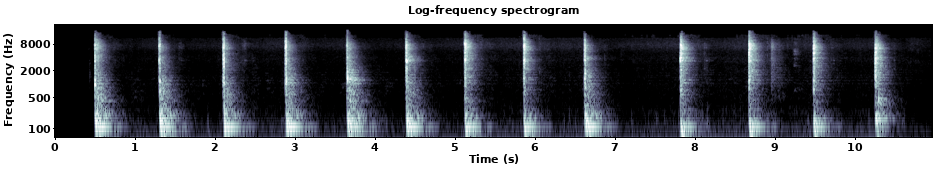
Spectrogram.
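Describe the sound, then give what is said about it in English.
Steady chopping: about a dozen heavy thuds struck at an even pace less than a second apart, each with a solid low knock and a short ring, with no voices. “That was chopping.”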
